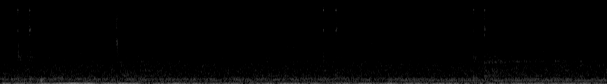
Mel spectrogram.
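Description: Several faint computer mouse clicks, mostly in quick pairs, spaced a second or two apart, over a faint steady low hum.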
